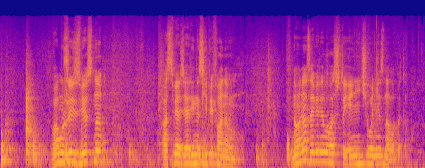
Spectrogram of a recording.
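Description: A man speaks calmly in a quiet room.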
